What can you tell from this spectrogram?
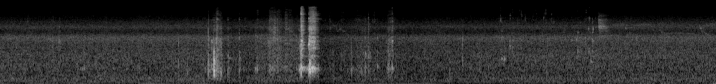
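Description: Two short knocks of food and utensils against a camping mess tin, about two and three seconds in, the second louder, with a few faint clicks after, over a steady outdoor hiss.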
